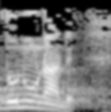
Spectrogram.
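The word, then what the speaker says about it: துனூனா (الظنونا): வதுன்னூன பில்லாஹி துனூனாண்டு சேர்த்து ஓதினா அந்த துனூனாண்டு நிறுத்தக்கூடாது, அந்த அலிஃப் இல்லாம உச்சரிச்சுட்டு போயிடணும். சேர்க்காம போதுனா துனூனா என்ன செய்யணும், நிறுத்தணும்.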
